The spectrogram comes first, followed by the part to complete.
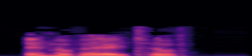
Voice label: "innovative", English; adjectives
